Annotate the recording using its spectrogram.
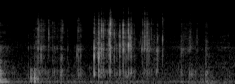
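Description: Plastic fishing-bait packaging crinkling as the packs are handled and picked up, in a few short, irregular rustles.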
